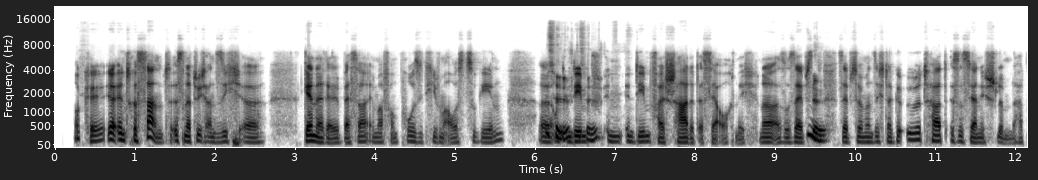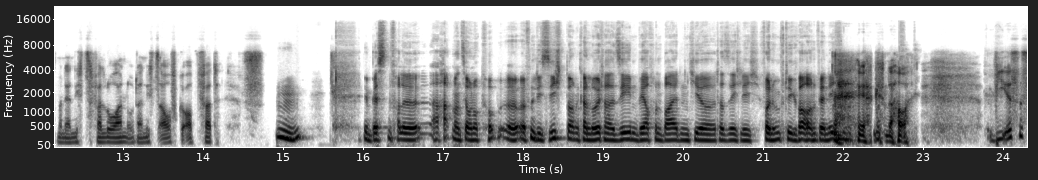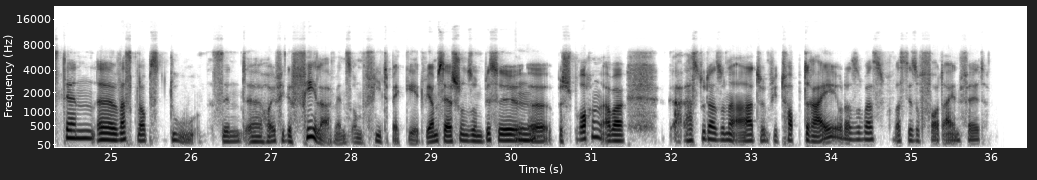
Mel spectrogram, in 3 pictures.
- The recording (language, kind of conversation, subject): German, podcast, Wie gibst du Feedback, das wirklich hilft?
- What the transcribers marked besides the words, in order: laughing while speaking: "vernünftig war"; giggle; laughing while speaking: "Ja, genau"; stressed: "Fehler"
